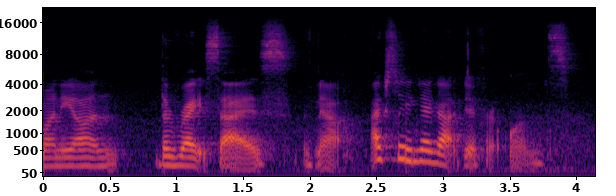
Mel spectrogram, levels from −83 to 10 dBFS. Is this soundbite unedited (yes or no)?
no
